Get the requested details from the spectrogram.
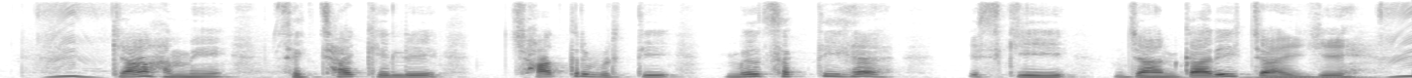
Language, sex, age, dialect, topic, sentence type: Hindi, male, 18-24, Garhwali, banking, question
